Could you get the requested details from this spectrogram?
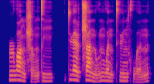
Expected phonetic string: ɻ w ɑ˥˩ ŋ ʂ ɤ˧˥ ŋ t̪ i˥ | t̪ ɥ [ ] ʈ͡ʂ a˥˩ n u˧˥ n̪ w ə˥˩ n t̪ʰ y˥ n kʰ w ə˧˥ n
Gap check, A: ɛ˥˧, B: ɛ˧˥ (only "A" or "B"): A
